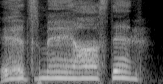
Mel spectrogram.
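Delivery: high-pitched yelling. Saying the line after being asked to shout it: shouting the line. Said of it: "I was expecting you to shout".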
